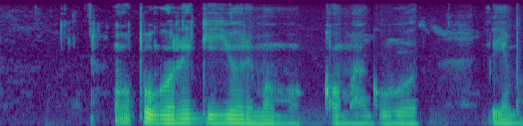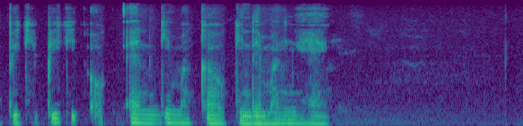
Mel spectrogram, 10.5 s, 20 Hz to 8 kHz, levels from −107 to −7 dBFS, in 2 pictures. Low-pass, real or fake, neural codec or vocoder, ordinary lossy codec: 7.2 kHz; real; none; none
